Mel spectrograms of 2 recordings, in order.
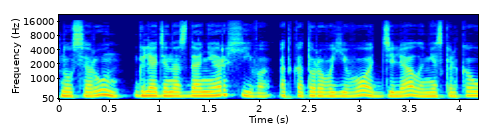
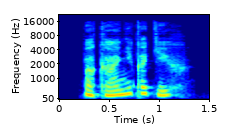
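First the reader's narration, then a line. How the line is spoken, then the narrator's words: Quiet. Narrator (Russian): тихо ответила она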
